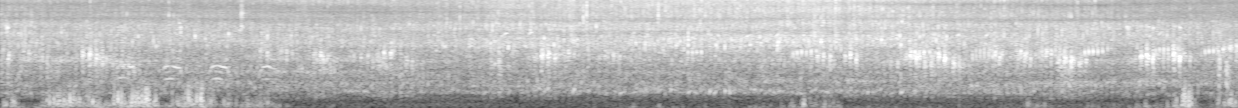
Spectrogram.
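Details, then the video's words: Frogs calling at Tsumago in Japan's Kiso Valley: short repeated chirping notes in a loose chorus over steady running stream water, with brief voices and low rumbling near the start. "Frogs calling"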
